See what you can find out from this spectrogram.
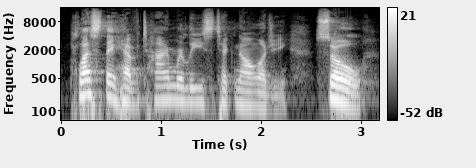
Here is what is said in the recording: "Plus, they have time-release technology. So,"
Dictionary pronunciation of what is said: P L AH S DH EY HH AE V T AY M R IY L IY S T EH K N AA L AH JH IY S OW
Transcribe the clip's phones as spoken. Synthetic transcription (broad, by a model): P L AH S DH EY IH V T AY M R IY L IY S T EH K N AA L AH JH IY S OW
